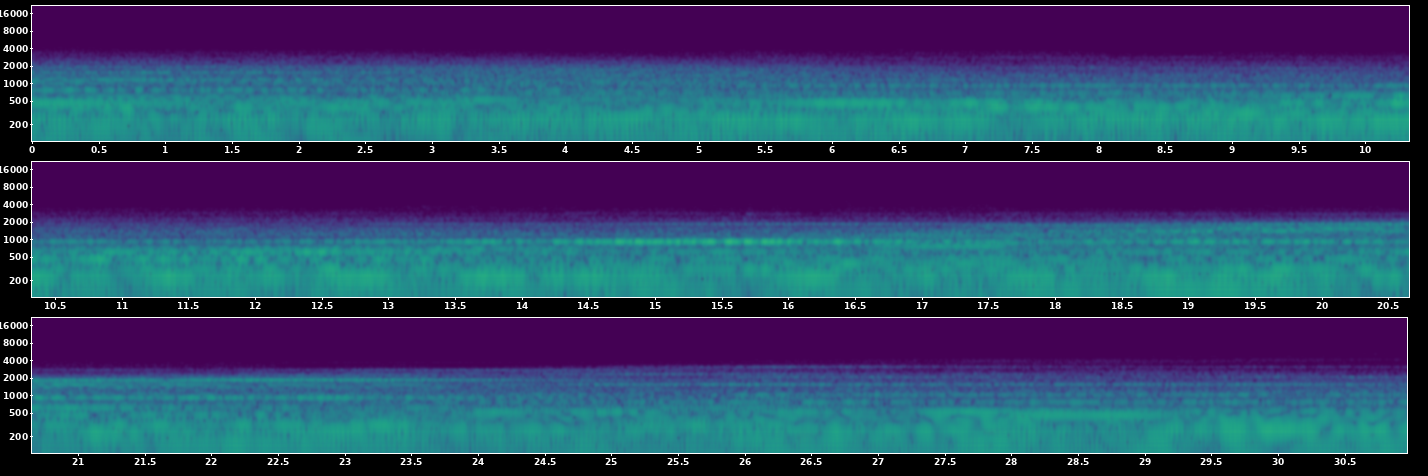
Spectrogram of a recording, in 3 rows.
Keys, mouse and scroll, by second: 1.7 Tab, 2.3-5.2 scroll up 1, 6.9 click, 8.9 shift+click, 10.6 shift+click, 12.2 shift+click, 13.3 shift+click, 14.7 shift+click, 15.9 shift+click, 18.0 click, 20.0 click, 21.6-22.3 scroll down 2, 22.5 e, 26.9 s, 27.7 Tab.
